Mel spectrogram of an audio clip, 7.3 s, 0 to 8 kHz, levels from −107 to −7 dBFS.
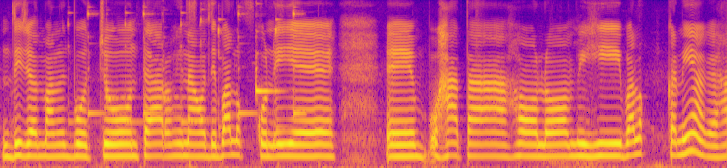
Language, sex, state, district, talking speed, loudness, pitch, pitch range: Chakma, female, Tripura, Dhalai, 125 wpm, -13 LUFS, 215 Hz, 215-225 Hz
